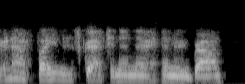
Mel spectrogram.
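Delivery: rough, raspy, hoarse voice. Speaker imitates a man he used to hear say this: hoarse voice. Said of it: "He had this hoarse voice. He'd be like".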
